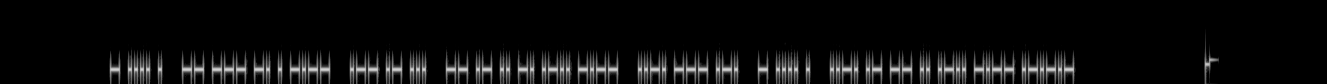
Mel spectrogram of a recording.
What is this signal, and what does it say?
Morse code, heard as a keyed tone, about 40 wpm, 700 Hz. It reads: THE MONEY WAS MAINLY FOR THE FAMILY.
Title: Sentences from Top 1400 Words 40wpm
